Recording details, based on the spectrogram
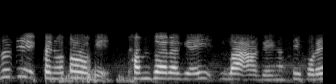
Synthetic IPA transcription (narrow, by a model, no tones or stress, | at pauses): dudikajnɔtawɾaɡekʰamzaɾaɡeɐjlaːɡeŋasiɦɔɾe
